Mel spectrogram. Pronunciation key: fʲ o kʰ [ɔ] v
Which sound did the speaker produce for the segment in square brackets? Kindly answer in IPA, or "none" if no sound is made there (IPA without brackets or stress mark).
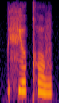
o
